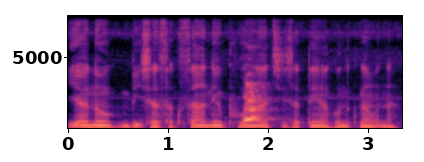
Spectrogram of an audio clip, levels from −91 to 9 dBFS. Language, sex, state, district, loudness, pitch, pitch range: Garo, male, Meghalaya, South Garo Hills, -21 LUFS, 120 Hz, 110-125 Hz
